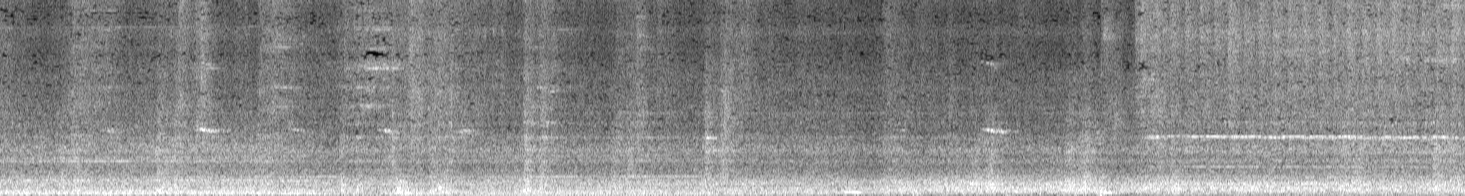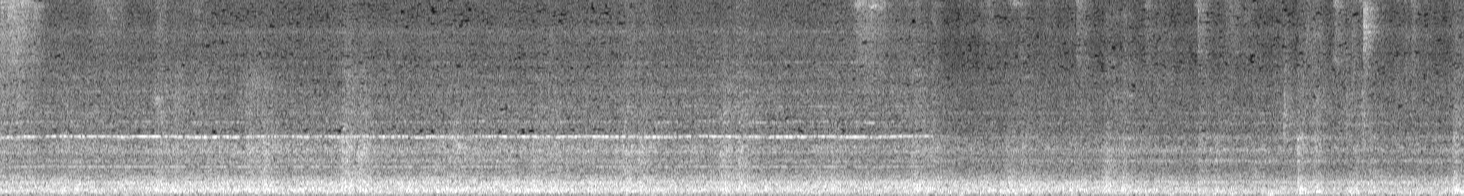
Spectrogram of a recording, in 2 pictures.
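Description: Diesel railcar running, heard from inside the passenger cabin. An engine drone with shifting pitch is heard for the first several seconds, then a steady rumble of wheels on the rails, with a faint high whine for about twelve seconds in the middle.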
